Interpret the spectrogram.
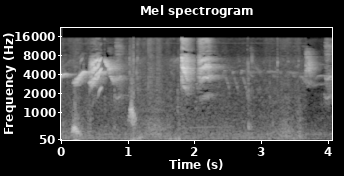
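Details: Double-collared seedeater with female call in tui tui zel zel style: irregular bright rising slurs, scattered sharp chips and lower short notes, rather jumbled and uneven in loudness.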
